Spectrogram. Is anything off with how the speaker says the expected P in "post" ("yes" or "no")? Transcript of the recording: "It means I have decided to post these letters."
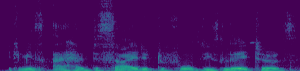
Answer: yes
